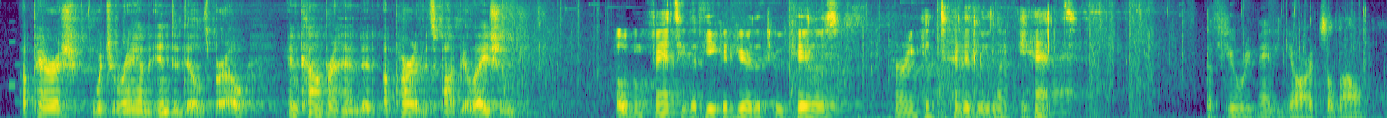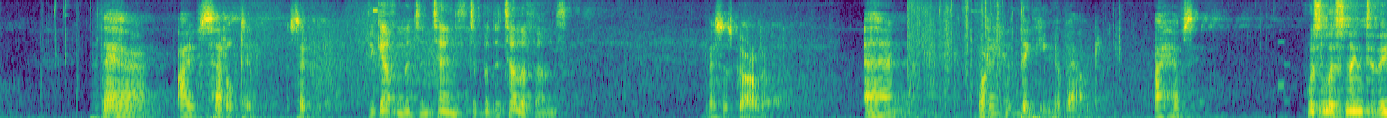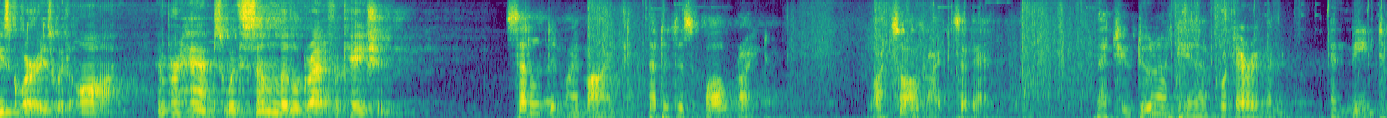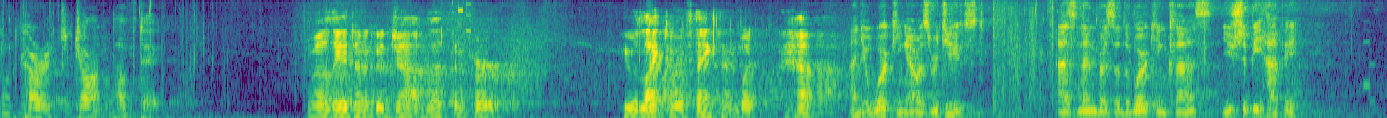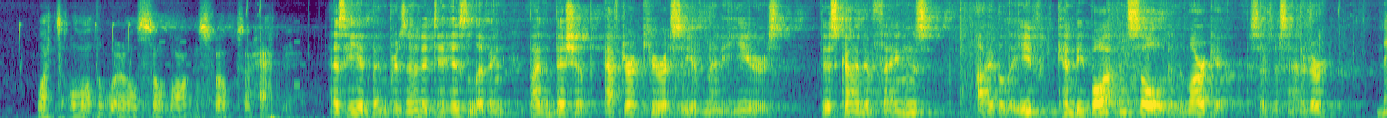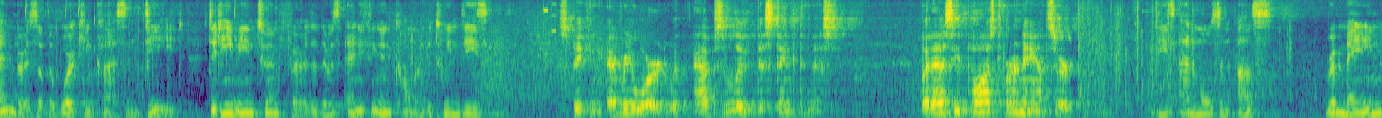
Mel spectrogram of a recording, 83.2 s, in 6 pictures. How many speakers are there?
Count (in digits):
4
